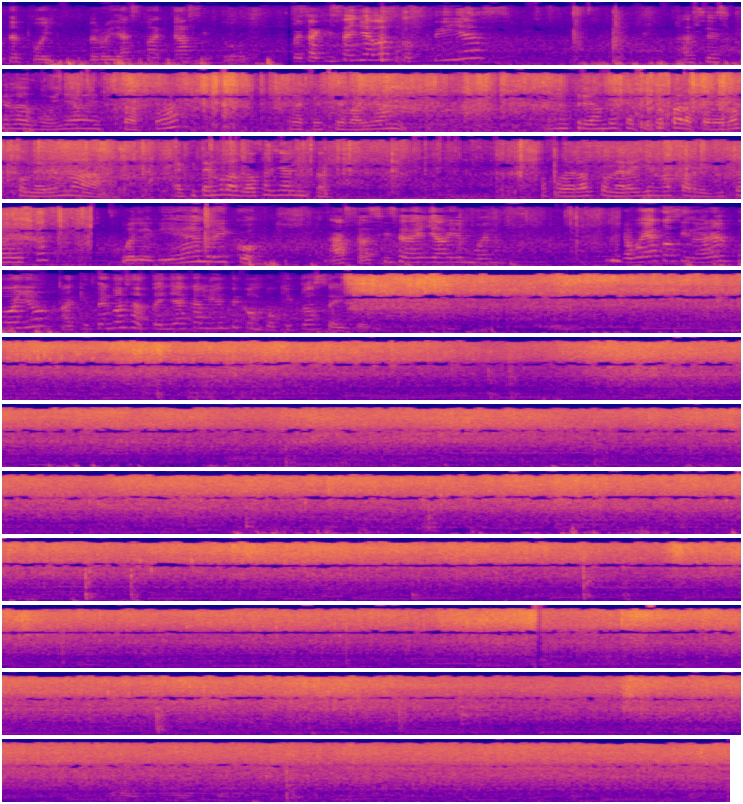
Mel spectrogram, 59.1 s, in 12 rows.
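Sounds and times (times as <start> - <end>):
soft music: 0.0 - 59.0
chicken sizzling in a pan: 5.7 - 15.4, 22.0 - 59.0.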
